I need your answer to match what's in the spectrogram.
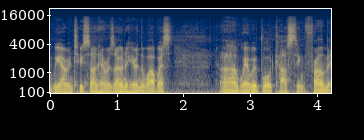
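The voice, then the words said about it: Congested voice. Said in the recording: “I'm still congested”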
